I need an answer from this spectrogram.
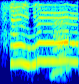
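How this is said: It is said in a high voice.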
